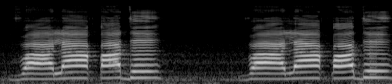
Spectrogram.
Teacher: دال حرف قلقلہ ساکن ہے تو ہم اسے جنبش دے کے پڑھیں گے، یعنی کہ واضح کر کے پڑھیں گے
